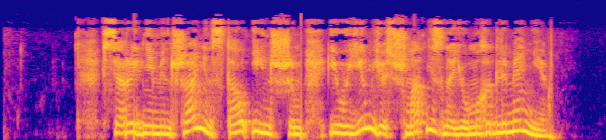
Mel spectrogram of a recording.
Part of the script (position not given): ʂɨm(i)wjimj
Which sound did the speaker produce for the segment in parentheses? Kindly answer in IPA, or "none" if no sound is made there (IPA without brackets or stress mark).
i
